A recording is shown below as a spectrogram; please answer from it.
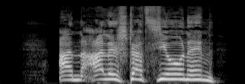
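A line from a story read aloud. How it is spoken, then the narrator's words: Shouted. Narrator (German): schrie sie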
